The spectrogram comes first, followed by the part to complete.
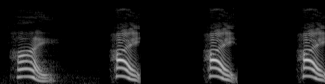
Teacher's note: because it's a greeting and she wants to sound friendly the pitch is higher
